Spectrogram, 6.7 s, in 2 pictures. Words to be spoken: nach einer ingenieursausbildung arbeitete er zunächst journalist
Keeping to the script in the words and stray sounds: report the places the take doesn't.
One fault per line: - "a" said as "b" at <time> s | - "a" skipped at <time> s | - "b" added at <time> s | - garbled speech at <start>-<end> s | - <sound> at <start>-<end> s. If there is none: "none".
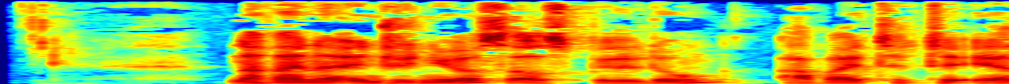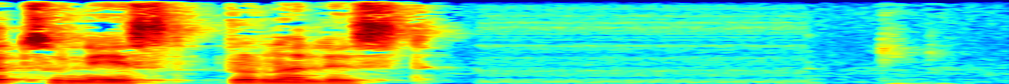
none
